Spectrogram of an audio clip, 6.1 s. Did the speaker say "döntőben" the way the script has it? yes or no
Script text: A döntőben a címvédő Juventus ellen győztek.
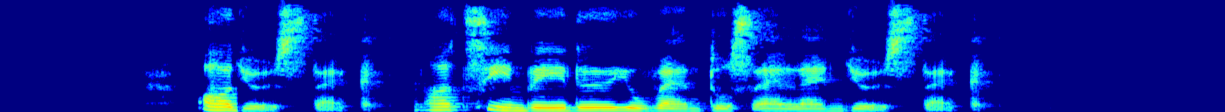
no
